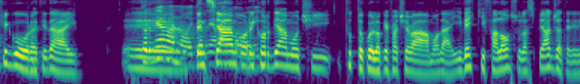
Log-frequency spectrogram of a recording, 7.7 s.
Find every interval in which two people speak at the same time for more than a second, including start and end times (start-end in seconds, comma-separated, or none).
1.9-3.6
